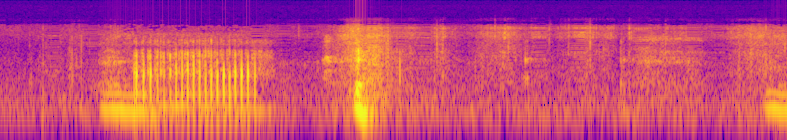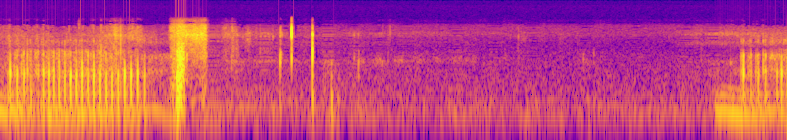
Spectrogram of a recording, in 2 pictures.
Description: My dog is sleepy, and when hes sleepy he snores...Loud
